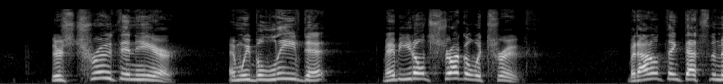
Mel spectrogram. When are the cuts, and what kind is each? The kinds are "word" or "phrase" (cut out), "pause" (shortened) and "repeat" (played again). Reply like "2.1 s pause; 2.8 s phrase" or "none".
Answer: none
